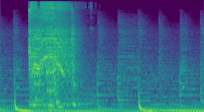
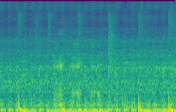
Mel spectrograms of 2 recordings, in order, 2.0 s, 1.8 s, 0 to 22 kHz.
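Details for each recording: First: 2022 Honda CB Twister starter cranking: two short raspy ratcheting bursts, nearly locking; starter motor's internal magnets apparently loose from the housing, starter must be replaced. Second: 2022 Honda CB Twister, 12,000 km, after starter drive repair: starter spins and engine catches cleanly into a low, even idle, no whistle or grinding; start noise fixed.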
